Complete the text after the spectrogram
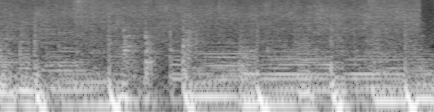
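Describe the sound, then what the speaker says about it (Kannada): Onions frying in a pan over a medium flame, a steady sizzle with scraping stirs at regular intervals, close and alone with no talking. "ಮೂರರಿಂದ ನಾಲ್ಕು ನಿಮಿಷ ಮೀಡಿಯಂ ಫ್ಲೇಮ್ನಲ್ಲೇ ಈರುಳ್ಳಿನ ಚೆನ್ನಾಗಿ ಫ್ರೈ ಮಾಡ್ಕೋಬೇಕಾಗತ್ತೆ"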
